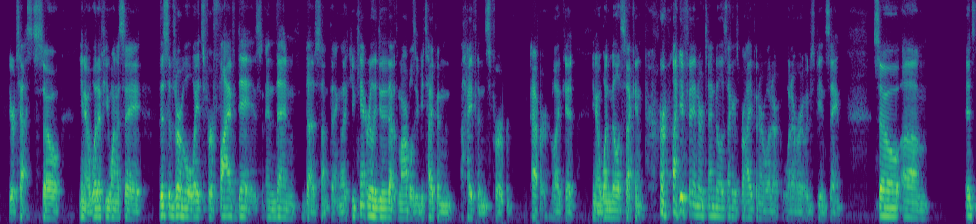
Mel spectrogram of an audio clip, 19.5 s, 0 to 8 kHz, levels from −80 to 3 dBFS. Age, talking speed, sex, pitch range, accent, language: 30-49, 180 wpm, male, 95-125 Hz, American, English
